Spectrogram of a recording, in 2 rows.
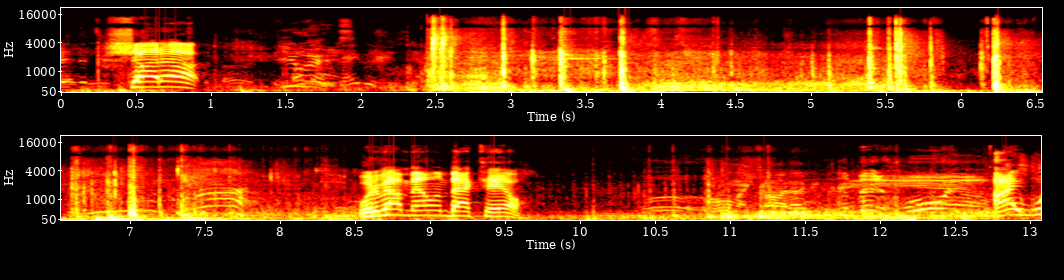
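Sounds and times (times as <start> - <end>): skateboard wheels rolling on concrete: 0.0 - 13.0
skateboard clacking on ground: 2.4 - 8.7, 9.8 - 12.7.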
